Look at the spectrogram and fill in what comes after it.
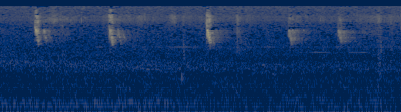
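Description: Faint bird chirps: a handful of short, high calls about a second apart over a quiet background hum.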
